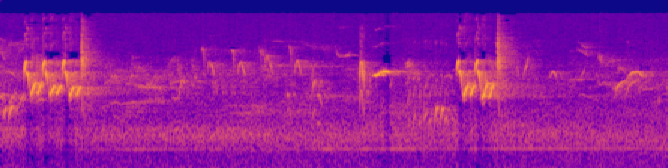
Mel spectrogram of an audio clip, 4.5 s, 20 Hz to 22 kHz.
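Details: Common nightingale singing in 2020: loud bursts of rapid, buzzy chirps opening each phrase, followed by softer scattered whistles, the pattern returning after about three seconds; a faint steady low hum runs underneath.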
